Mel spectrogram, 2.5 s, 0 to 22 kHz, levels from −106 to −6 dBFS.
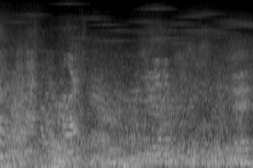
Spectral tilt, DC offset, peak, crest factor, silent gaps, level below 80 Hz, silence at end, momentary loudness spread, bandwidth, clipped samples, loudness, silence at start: -6 dB/octave; under 0.1%; -32 dBFS; 14 dB; none; -56 dBFS; 0 s; 3 LU; over 20 kHz; under 0.1%; -48 LUFS; 0 s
